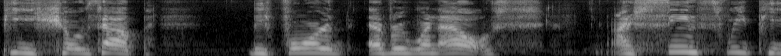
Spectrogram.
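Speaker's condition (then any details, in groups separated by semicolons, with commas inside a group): Cerebral palsy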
